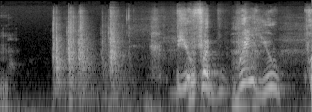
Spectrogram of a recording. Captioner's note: door opens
